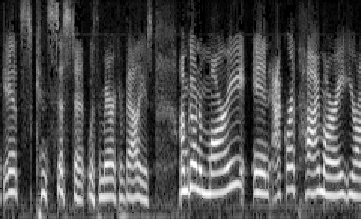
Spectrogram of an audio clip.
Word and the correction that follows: Marie: Mari, am I not saying your name right? – It's Marie. – It's Marie. The E fell off. I'm super sorry. Hey, Marie.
